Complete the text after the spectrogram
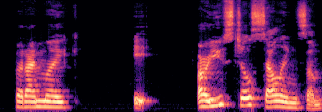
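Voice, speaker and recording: On a very clean recording with a silent background, a woman with a normal speaking voice talks at a medium pitch with lively intonation. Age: 40s. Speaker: social media coach. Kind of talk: interview.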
